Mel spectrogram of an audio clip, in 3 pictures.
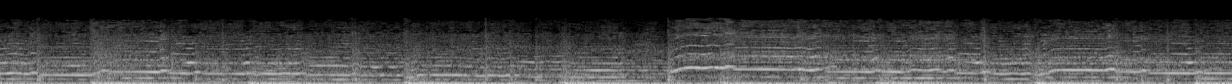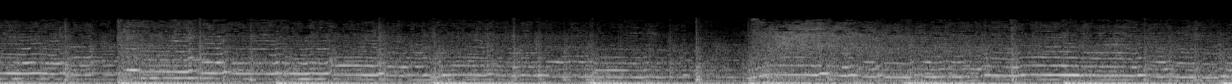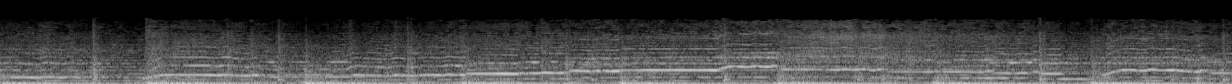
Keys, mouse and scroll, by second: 1.6-2.0 alt+shift+scroll up 2, 2.2 click, 3.1 i, 3.2 click, 3.5 v, 3.6 click, 5.2 i, 5.3 click, 5.7 v, 5.8 click, 7.6 i, 7.7 click, 8.0 v, 8.1 click, 8.8 alt+shift+scroll down 1, 9.3 click, 12.6 click, 13.7 alt+shift+scroll down 2, 15.9-16.7 alt+shift+scroll up 2, 23.9 click, 24.6 BackSpace, 25.7 click, 33.8 typing, 34.8 click, 35.3 v, 35.4 click, 36.5 i, 36.6 click, 36.9 v.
